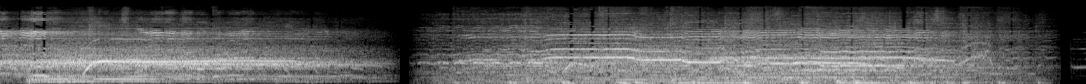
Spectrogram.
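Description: Women's pop vocals sung live in an arena, recorded from the audience with the crowd audible. A long held, sliding note fades out about four seconds in. After a short gap, a second performance follows: several voices holding harmonised notes that step down in pitch, over deep bass.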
